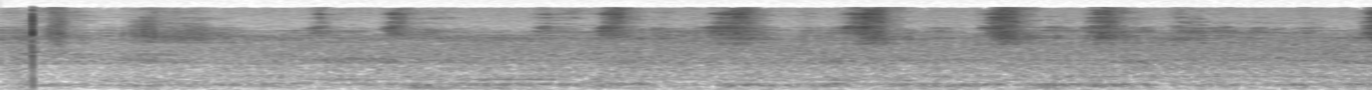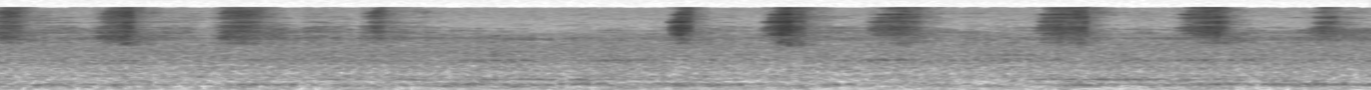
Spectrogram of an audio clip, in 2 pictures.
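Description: A pencil scratches and sketches on paper in short strokes.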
